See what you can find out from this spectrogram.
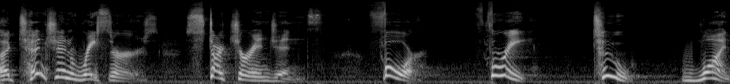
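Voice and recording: A woman puts on a high-pitched character voice with very wide pitch swings. She speaks very slowly, with long, frequent pauses.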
